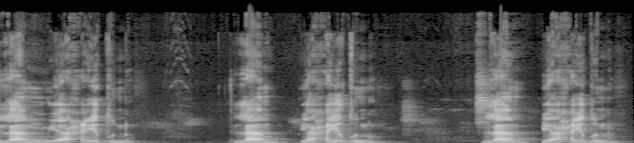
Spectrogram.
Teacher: یہاں وقف اس طرح ہوگا کہ نون کی زبر ظاہر نہیں ہوگی۔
